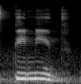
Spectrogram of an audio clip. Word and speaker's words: timide: Okay, here I want you all to know the pronunciations of letter D and T are very soft in French. Okay, so instead of saying director, they say directeur. Okay, it's not t, it's t. So it's timide.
